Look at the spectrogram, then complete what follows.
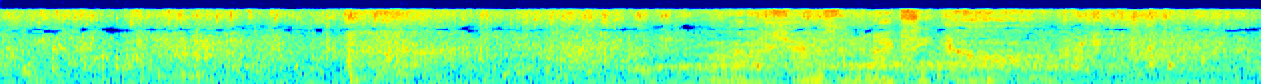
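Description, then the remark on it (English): Water splashes and sloshes steadily against a boat, a continuous churning wash that swells slightly louder toward the end, with muffled voices beneath it. “Gotta hang on to the boat.”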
